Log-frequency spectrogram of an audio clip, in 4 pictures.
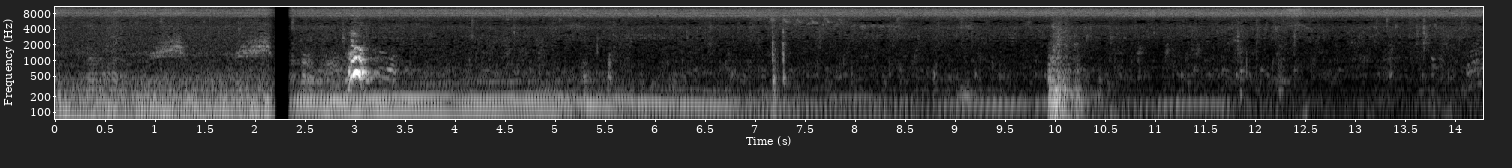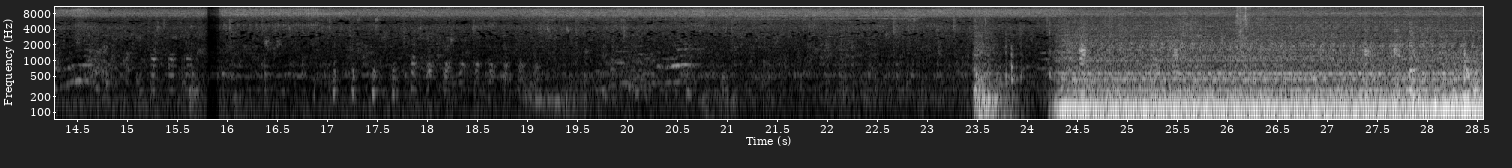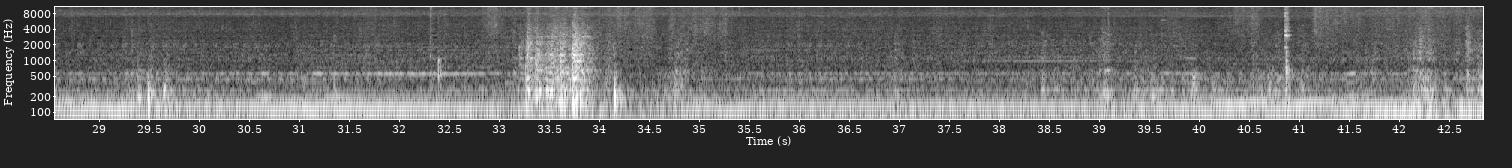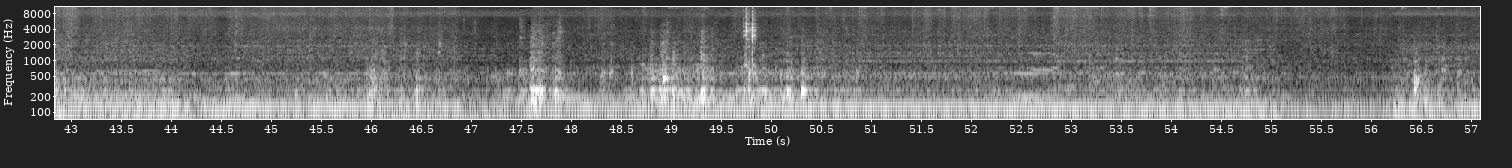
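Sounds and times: low engine drone: 0.0s - 11.8s, 24.2s - 57.0s.

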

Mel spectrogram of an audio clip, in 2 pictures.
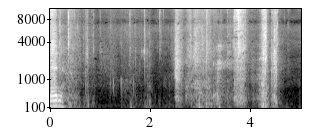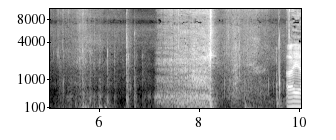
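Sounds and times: knife slicing tape and cardboard: 7.1s - 8.5s.

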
